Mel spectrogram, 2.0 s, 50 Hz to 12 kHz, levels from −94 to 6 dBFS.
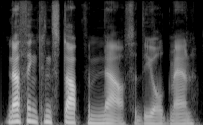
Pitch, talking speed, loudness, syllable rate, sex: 110 Hz, 265 wpm, -22 LUFS, 5.2 syllables/s, male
